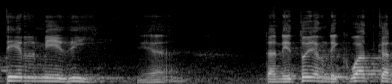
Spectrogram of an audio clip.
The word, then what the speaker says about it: Tirmidzi: Dan ada yang kemudian membacanya tarmiz. Ada turmud, ada Tirmid. Jadi ada sebagian ulama mengatakan Imam Tarmadzi, ada yang mengatakan Imam Turmudzi, ada yang mengatakan Imam Tirmidzi. Walaupun yang masyhur adalah Imam Tirmidzi ya.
